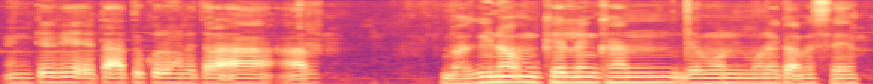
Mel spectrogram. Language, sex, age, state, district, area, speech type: Santali, male, 18-30, West Bengal, Purulia, rural, spontaneous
